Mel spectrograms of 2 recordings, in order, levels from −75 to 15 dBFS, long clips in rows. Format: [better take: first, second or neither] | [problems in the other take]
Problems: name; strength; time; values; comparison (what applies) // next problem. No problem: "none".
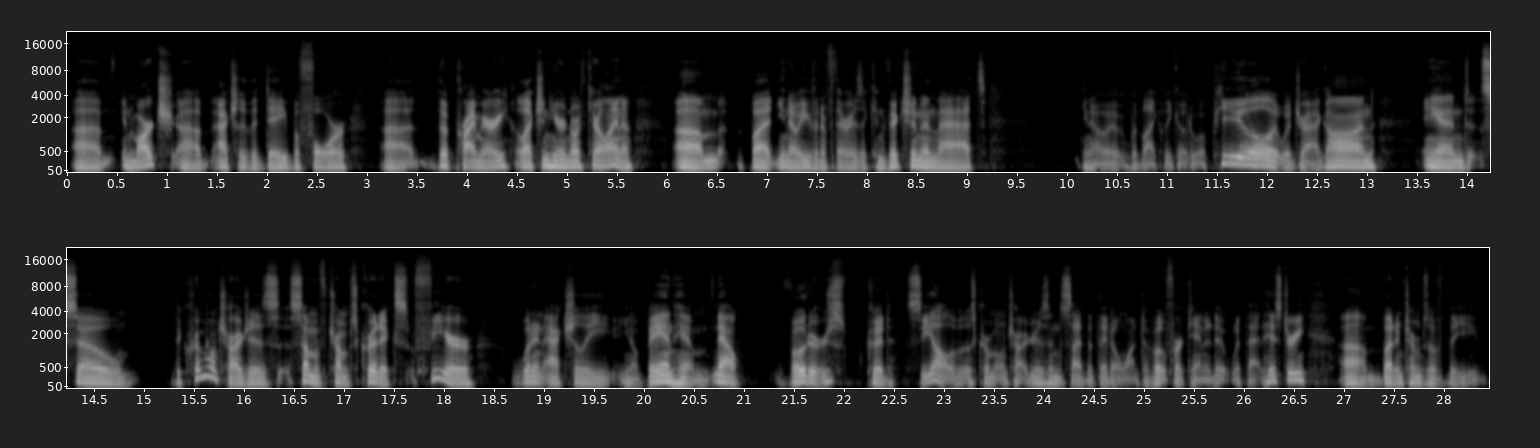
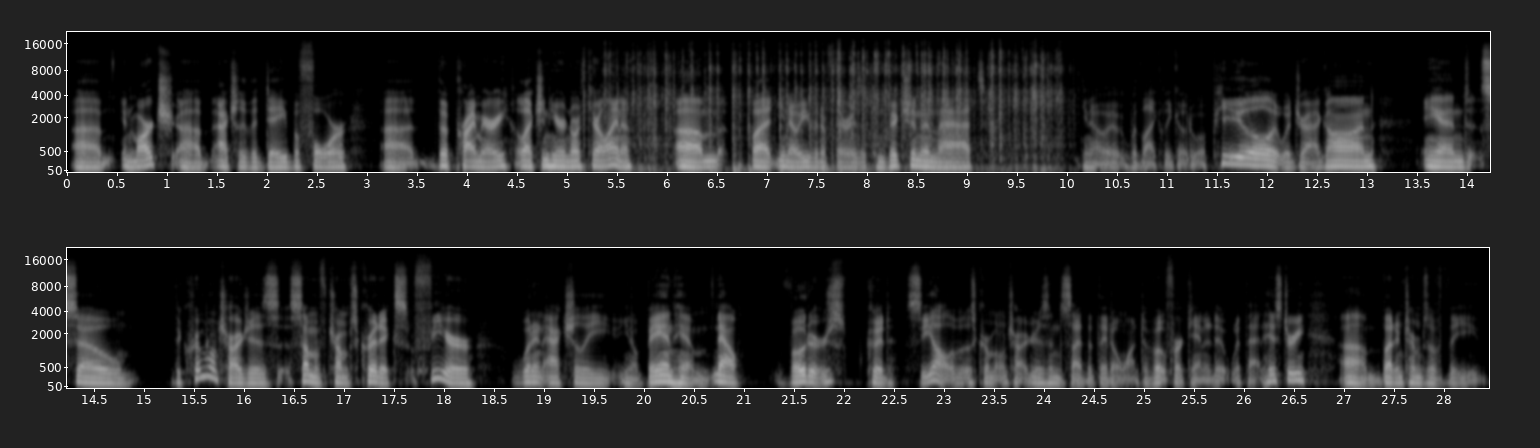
first | keyboard typing; noticeable; from 5 to 10 s; peak 7 dB below the speech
